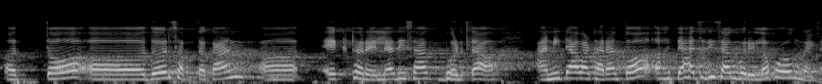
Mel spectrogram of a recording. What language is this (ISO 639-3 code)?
kok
